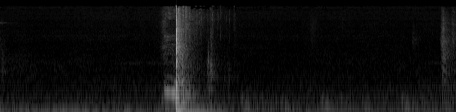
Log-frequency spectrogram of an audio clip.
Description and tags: golpe a almohada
